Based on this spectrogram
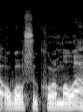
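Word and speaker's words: Owusu-Koramoah: JOK, Jeremiah Owosu-Koromoa, I hope I said it right. – You're damn right you did.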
